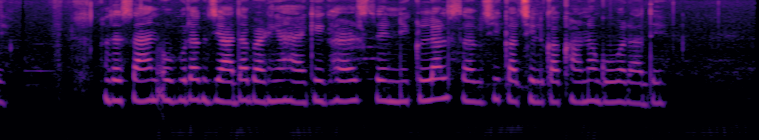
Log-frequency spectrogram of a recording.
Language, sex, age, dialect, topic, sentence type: Magahi, female, 18-24, Central/Standard, agriculture, question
